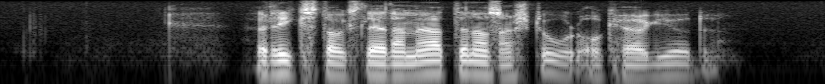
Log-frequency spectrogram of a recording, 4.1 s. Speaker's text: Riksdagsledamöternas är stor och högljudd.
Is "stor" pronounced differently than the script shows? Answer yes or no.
no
